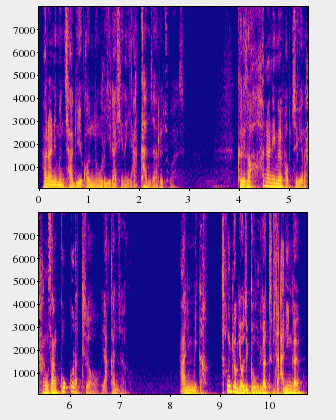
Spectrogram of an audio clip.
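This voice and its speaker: A middle-aged man preaching a sermon as pastor, animated and talking back and forth with his congregation, swinging between loud calls and hushed asides. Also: mid-range voice, brisk, husky. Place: church sanctuary.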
